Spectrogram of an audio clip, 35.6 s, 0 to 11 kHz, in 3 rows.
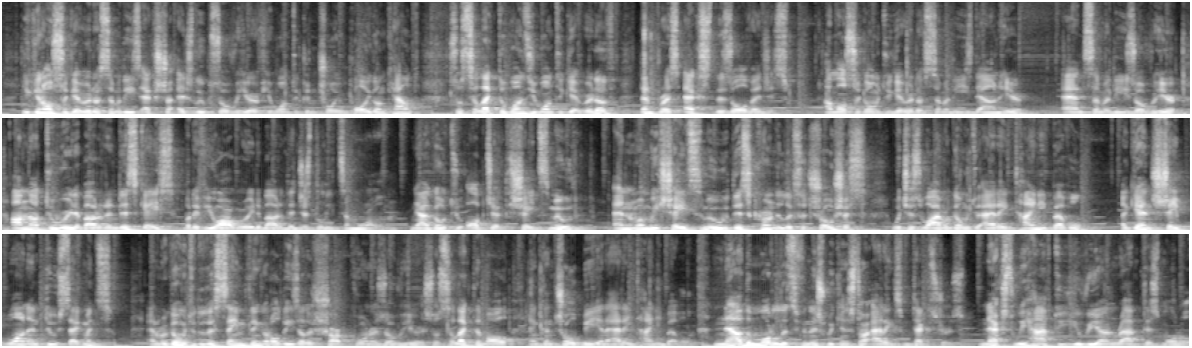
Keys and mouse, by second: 0.0 ctrl+z, 0.0 x, 0.1 alt+click, 0.4 alt+shift+click, 0.7 alt+shift+drag, 1.2 alt+shift+click, 2.0 alt+shift+click, 2.4 alt+shift+click, 3.2 shift+click, 3.6 alt+shift+click, 3.9 alt+shift+click, 4.6 shift+middle drag, 6.0 alt+shift+click, 6.4 x, 7.9 shift+middle drag, 8.0 2, 8.1 alt+click, 8.3 alt+shift+click, 8.7 shift+middle click, 9.0 x, 9.8 shift+drag, 10.4 2, 10.7 shift+drag, 11.5 alt+shift+click, 11.8 x, 12.4-13.0 drag, 13.2 drag, 13.2 2, 15.7 middle click, 15.8 Tab, 16.4-17.0 drag, 17.7 shift+drag, 17.8 Tab, 18.2 alt+click, 18.5 shift+click, 18.7 middle click, 19.9 middle click, 20.0 shift+drag, 20.5 shift+click, 20.9 2, 21.3 ctrl+b, 24.5 Tab, 24.6-25.0 drag, 25.0 2, 25.0 x, 25.1 click, 25.5 2, 25.7-26.1 alt+shift+drag, 26.5 alt+shift+click, 27.0 alt+shift+click, 27.3 middle click, 27.5 click, 28.2-28.6 shift+drag, 29.0 ctrl+b, 30.2 Tab, 30.6 drag, 31.5 middle click, 32.0 middle click, 32.3 middle click, 35.2 middle click.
